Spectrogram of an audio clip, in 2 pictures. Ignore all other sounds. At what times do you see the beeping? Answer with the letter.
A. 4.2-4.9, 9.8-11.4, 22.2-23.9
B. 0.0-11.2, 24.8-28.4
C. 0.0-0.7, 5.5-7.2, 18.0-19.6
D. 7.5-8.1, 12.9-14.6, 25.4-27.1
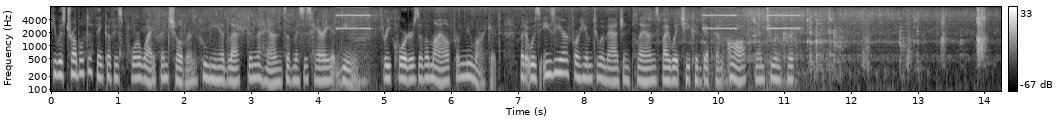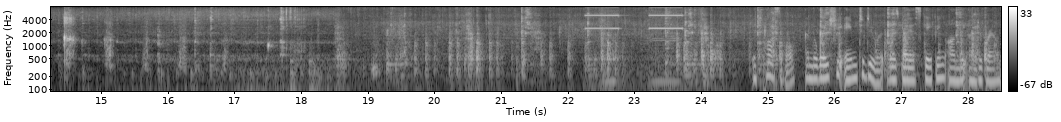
A.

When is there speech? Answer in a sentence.
The speech can be heard from 0.0 to 11.2 s and from 24.8 to 28.4 s.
